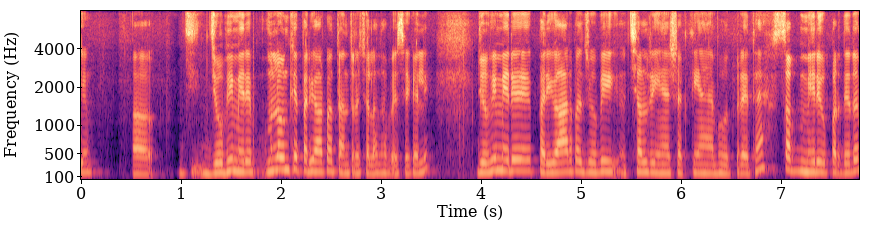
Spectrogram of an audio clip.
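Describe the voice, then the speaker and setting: A man who works as a spiritual healer, telling a story in an animated way and often laughing, in a casual podcast chat. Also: high voice.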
